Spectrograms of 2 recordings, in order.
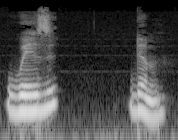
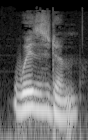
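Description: First: The word is split into separate syllables. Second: The word is said as one smooth unit. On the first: "then I'll break it into syllables" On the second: "I'll say the word as a whole unit first"

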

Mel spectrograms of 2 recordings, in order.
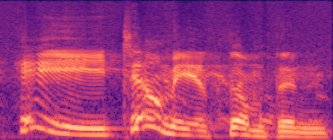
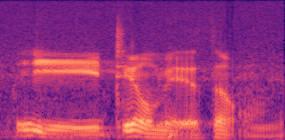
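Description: First: The voice is pitched at its usual height. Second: The voice is pitched noticeably lower and deeper.

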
